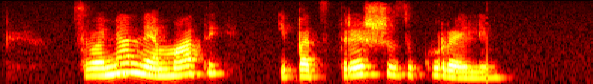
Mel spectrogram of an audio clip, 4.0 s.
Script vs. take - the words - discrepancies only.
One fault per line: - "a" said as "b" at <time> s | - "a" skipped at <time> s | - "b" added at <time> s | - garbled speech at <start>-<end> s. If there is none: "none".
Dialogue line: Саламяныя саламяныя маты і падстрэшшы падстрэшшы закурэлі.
- "саламяныя" skipped at 1.1 s
- "падстрэшшы" skipped at 2.6 s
